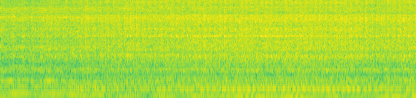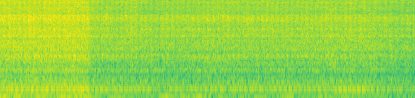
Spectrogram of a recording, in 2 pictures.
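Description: A sewing machine runs steadily, stitching fitting seams on a readymade kurti, a loud continuous mechanical whir that drops slightly in level partway through but keeps going throughout.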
